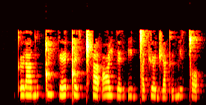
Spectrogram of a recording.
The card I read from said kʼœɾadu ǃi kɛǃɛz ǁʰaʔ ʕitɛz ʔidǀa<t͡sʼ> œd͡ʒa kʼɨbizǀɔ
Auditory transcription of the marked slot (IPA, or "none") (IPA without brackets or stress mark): t͡ʃ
